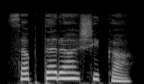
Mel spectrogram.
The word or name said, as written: ಸಪ್ತರಾಶಿಕ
